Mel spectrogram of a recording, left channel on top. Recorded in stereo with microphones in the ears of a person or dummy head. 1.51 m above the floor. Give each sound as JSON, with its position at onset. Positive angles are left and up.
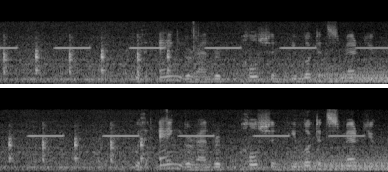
{"t": 1.4, "sound": "a man speaking", "side_deg": -25}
